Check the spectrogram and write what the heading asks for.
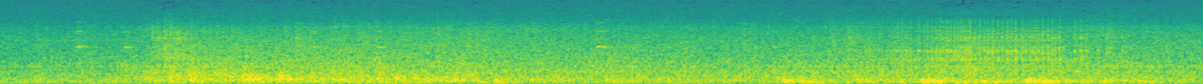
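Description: Steady rumbling noise of log-handling machinery at a pulp mill's timber intake, with a few irregular low thuds.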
